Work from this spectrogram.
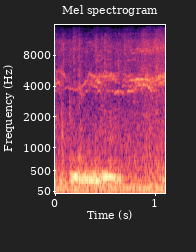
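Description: Young pigeons coo softly in a loft, a brief low throaty coo close by against a faint airy background.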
